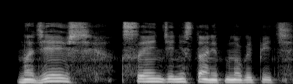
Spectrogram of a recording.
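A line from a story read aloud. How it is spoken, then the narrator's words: Sigh. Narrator (Russian): вздохнула миссис Дуглас Хьюз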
